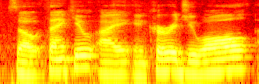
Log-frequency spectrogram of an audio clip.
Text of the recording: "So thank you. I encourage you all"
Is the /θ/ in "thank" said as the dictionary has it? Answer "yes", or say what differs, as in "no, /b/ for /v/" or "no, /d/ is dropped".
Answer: yes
